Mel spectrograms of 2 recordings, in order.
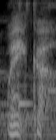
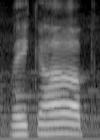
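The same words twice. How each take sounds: First: It is said quietly. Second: It is said moderately loudly.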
